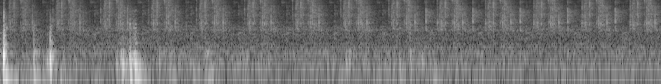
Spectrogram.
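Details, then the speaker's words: Harbor Breeze Vector Elite ceiling fan on medium speed: light papery rattle about three times a second with each turn, caused by tape on the light kit. "See that noise? That's the tape on the light."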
